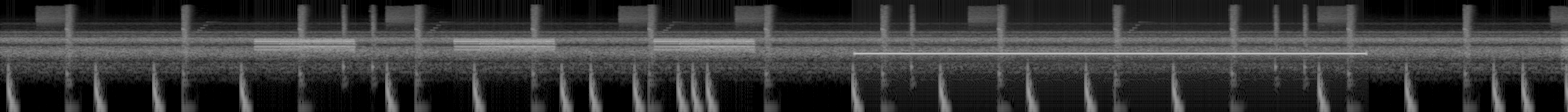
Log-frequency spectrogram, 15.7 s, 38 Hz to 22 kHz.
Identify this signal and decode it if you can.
Emergency Alert System (SAME) tones (header bursts, then the 1050 Hz attention tone), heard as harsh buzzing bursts, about 520.83 baud, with radio hiss and a squelch burst at the end.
